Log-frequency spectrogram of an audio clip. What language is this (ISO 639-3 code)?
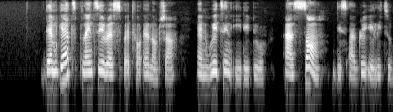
pcm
